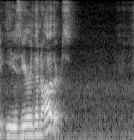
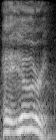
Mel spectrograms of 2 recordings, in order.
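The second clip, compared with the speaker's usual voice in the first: bad Bill Clinton impression; 4 semitones higher than usual. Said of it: "I can't even do a good accent".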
